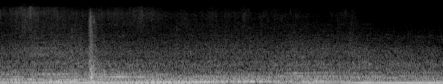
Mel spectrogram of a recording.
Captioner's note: engine revving; bags crackling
